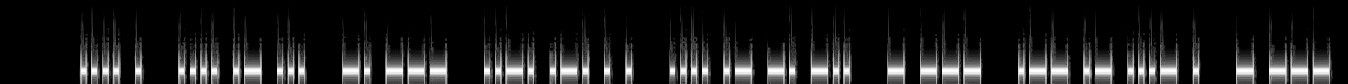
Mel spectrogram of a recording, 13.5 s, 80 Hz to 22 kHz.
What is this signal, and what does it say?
Morse code, heard as a keyed tone, about 22 wpm, 700 Hz. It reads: HE HAS NO FREE HAND TO WAVE TO
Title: Sentences from Top 1400 Words 22wpm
